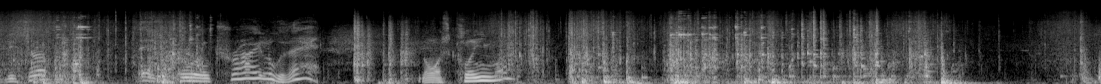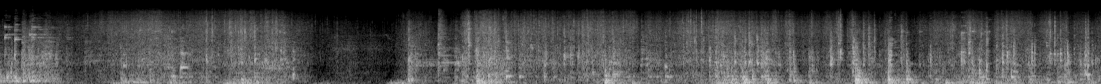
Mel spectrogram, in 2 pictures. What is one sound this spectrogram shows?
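Rubbish items clatter and knock together inside a bin.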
